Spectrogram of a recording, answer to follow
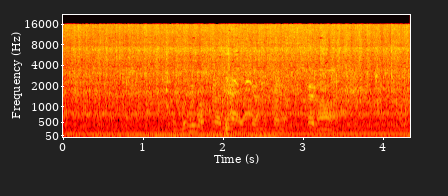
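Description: Steady low hum of a 40-litre electric air pump driving a pond airlift pump, over the even wash of falling water from a waterfall.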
